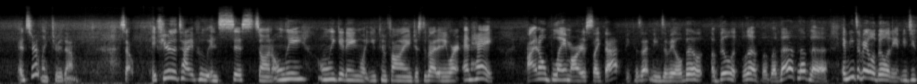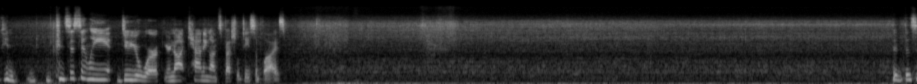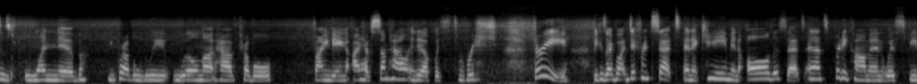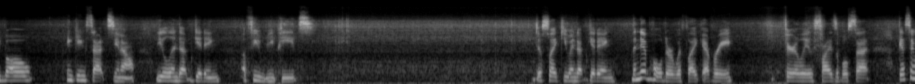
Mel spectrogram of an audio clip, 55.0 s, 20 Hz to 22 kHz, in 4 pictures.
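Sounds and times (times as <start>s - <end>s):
low hum and hiss: 0.0s - 55.0s.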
